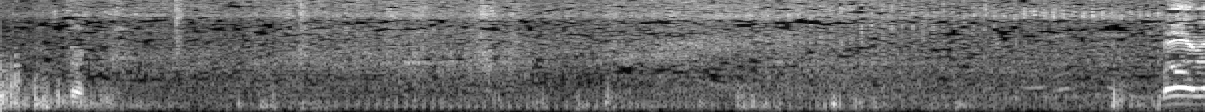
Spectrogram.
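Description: A voice just after the start and again near the end, with faint outdoor background noise in between.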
